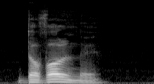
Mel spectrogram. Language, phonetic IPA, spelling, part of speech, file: Polish, [dɔˈvɔlnɨ], dowolny, adjective, Pl-dowolny.ogg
